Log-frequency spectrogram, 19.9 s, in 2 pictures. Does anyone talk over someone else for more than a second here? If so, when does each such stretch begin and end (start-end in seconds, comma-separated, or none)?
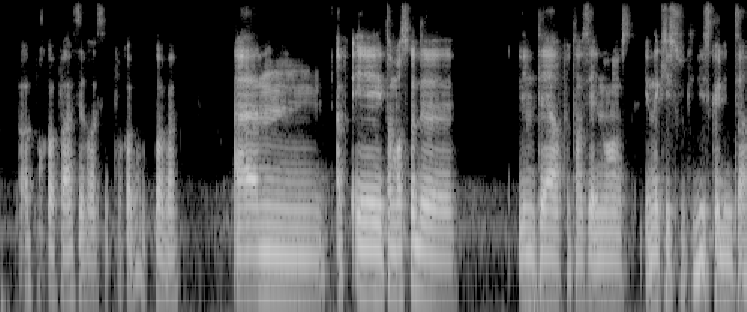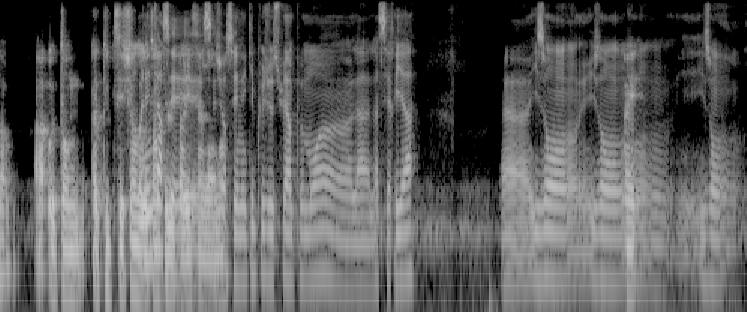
11.8-13.0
